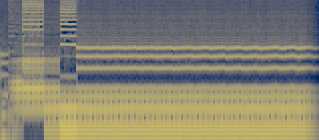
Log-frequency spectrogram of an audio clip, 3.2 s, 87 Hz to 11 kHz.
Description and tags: PPG 010 Little Mad Dance E4
This sample is part of the "PPG
MULTISAMPLE 010 Little Mad Dance" sample pack. It is a digital sound
with a melodic element in it and some wild variations when changing
from pitch across the keyboard. Especially the higher notes on the
keyboard have some harsh digital distortion. In the sample pack there
are 16 samples evenly spread across 5 octaves (C1 till C6). The note in
the sample name (C, E or G#) does not indicate the pitch of the sound
but the key on my keyboard. The sound was created on the PPG VSTi. After that normalising and fades where applied within Cubase SX.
